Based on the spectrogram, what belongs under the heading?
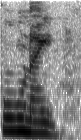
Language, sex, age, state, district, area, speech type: Tamil, female, 18-30, Tamil Nadu, Madurai, rural, read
